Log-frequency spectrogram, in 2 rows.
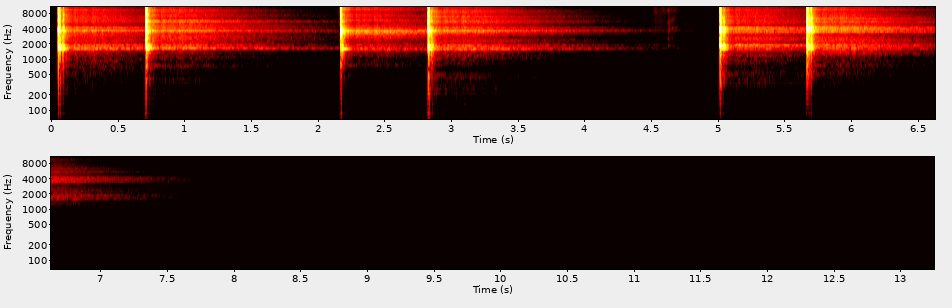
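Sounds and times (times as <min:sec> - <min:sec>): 
hyoshigi wooden clappers: 0:00.0 - 0:03.8, 0:05.0 - 0:06.7.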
